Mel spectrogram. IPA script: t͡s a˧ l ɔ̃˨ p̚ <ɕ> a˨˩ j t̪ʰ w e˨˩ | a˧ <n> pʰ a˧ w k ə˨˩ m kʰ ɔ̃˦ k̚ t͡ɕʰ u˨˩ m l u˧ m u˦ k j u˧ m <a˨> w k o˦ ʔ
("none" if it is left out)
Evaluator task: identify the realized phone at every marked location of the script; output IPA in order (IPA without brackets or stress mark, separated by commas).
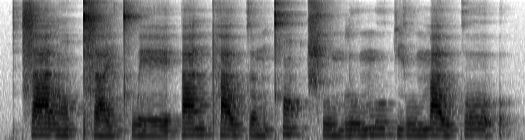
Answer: t͡s, n, a˥˧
